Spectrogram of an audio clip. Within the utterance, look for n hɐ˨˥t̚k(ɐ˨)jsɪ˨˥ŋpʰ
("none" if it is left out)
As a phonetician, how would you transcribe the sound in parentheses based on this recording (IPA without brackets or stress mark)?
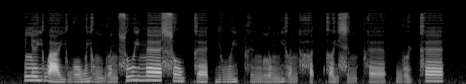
ɐ˨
